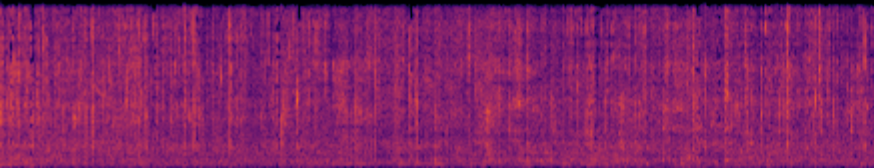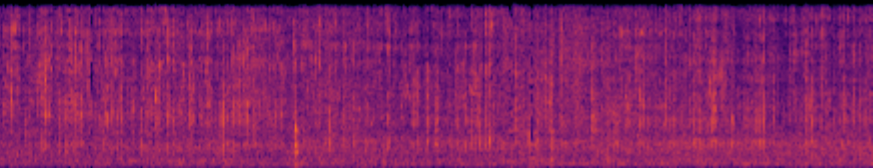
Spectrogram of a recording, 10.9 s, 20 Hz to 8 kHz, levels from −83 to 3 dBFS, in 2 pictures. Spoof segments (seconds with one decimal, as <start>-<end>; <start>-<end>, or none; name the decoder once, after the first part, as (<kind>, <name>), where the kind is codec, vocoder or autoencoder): 2.1-3.5 (codec, SNAC); 4.0-4.6; 8.6-9.3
